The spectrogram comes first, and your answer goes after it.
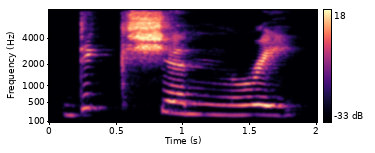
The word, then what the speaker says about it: dictionary: So if we take the word dictionary, 4 syllables, dictionary, but if we cut that syllable and follow this rule, dictionary, dictionary, we can cut it and just say 3 syllables.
